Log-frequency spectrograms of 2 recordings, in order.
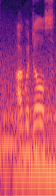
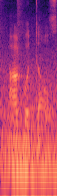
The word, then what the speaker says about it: Agua Dulce: What's the proper pronunciation? It is dulce. I don't know, dude. I don't think Spanish says it the same. And like locally, I don't think it's dulce. Dulce. Say it like a dumb American. Dulce. The Spanish are wrong.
